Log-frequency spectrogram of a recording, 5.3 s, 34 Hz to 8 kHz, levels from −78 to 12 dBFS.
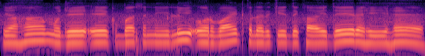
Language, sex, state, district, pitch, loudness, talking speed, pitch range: Hindi, male, Madhya Pradesh, Katni, 130 Hz, -15 LUFS, 145 wpm, 130-135 Hz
